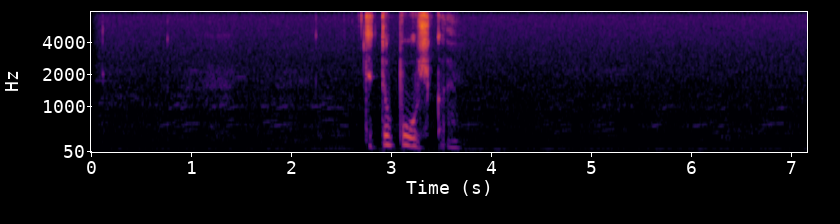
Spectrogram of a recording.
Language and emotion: Russian, neutral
